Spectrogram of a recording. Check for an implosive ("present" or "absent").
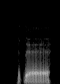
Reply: present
